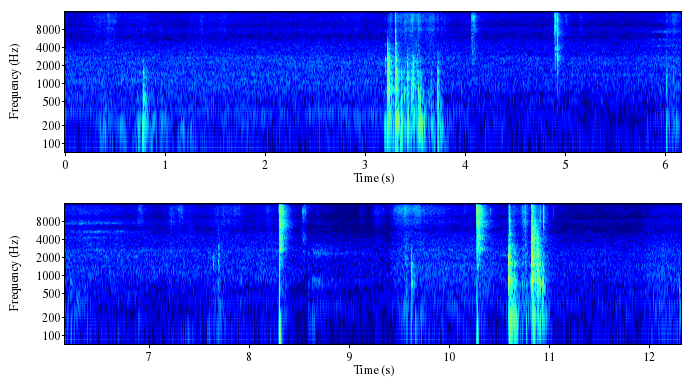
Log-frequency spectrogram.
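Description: Scissors snipping thin craft wire, with short clatters as the tool and small pieces are handled on the table. A few single sharp clicks, the loudest clatter about three seconds in and another quick cluster near the end.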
